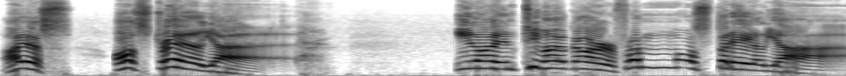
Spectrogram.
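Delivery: high, hammed-up Australian announcement; Australian accent. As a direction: draw out the name in a broad Aussie accent. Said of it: "I just lost my Australian accent".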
